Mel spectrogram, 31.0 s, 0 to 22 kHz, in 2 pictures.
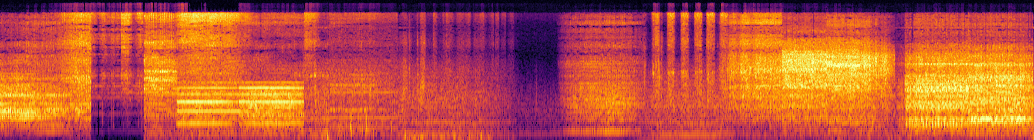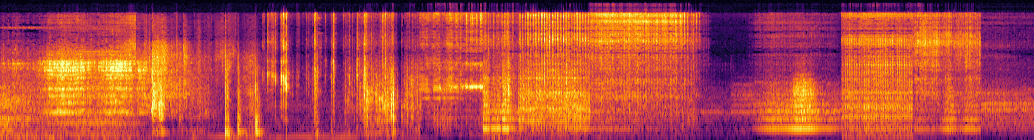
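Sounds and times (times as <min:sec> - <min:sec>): power tool on wood: 0:10.8 - 0:18.0, 0:28.2 - 0:30.3
scraping and rubbing wood: 0:16.2 - 0:22.0, 0:28.1 - 0:30.3.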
